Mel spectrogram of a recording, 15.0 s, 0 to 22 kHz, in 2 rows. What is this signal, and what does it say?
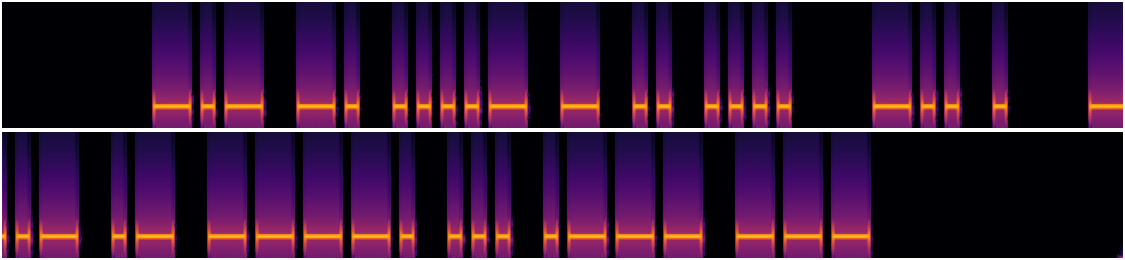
Morse code, heard as a keyed tone, about 15 wpm, 700 Hz. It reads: KN4TIH DE KA9SJO
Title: USA Callsign DE Callsign - 6 Characters - 15wpm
